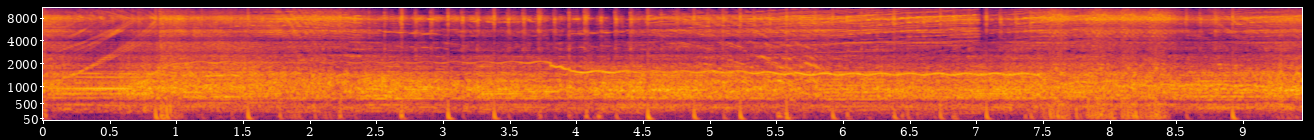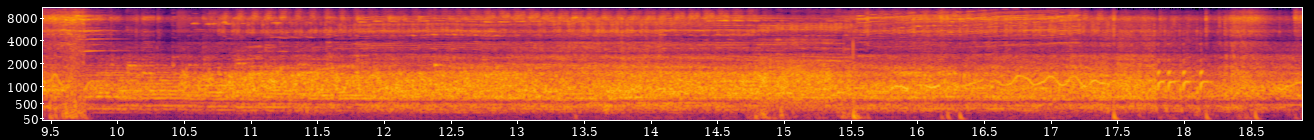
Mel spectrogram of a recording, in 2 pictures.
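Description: Cartoon soundtrack of music and sound effects. A wavering whistle drops in pitch about four seconds in and holds for a few seconds, over many sharp clicks.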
